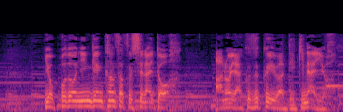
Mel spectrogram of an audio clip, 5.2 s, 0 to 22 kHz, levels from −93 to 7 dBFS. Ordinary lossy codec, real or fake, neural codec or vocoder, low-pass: MP3, 32 kbps; real; none; 7.2 kHz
